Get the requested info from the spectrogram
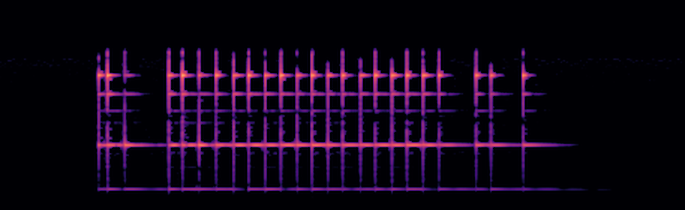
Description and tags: Es la típica campanilla que podemos utilizar para llamar a comer.
Typical bell that can be used for many occasions.
Campana, Ring, Small, bell, Campanilla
